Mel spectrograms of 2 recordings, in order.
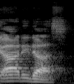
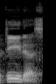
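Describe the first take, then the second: First: The name is said in a European way. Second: The name is said in an American way. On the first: "the Europeans say Adidas" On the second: "or Adidas if you're American"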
